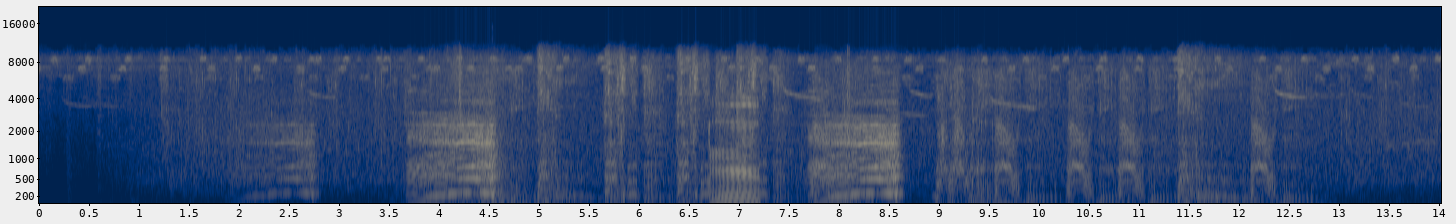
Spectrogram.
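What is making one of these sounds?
Water splashes as an animal wades through it.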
